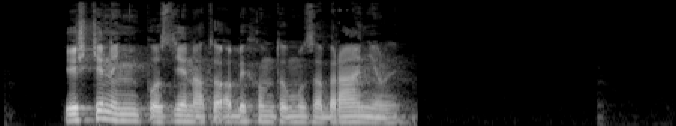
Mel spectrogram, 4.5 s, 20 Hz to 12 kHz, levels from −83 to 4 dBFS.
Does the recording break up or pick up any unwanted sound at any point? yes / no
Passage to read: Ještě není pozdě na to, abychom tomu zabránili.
no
